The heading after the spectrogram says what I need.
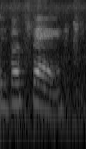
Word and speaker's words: buffet: enough coffee yet say Buffet Buffy Buffy little Buffy what's up teren Seymour Harry Carpenter say everybody from Boulder Colorado the tea is silent hi what te the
